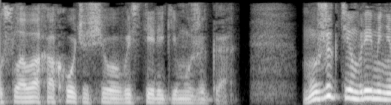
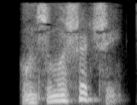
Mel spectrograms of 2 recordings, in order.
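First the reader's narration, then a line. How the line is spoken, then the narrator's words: Barely audible. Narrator (Russian): еле слышно поделился догадкой Хлюпик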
